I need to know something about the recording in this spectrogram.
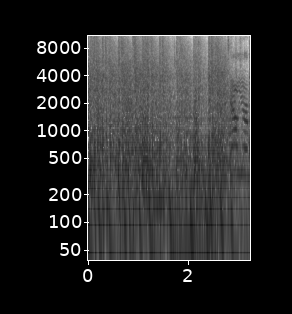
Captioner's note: gunfire continues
